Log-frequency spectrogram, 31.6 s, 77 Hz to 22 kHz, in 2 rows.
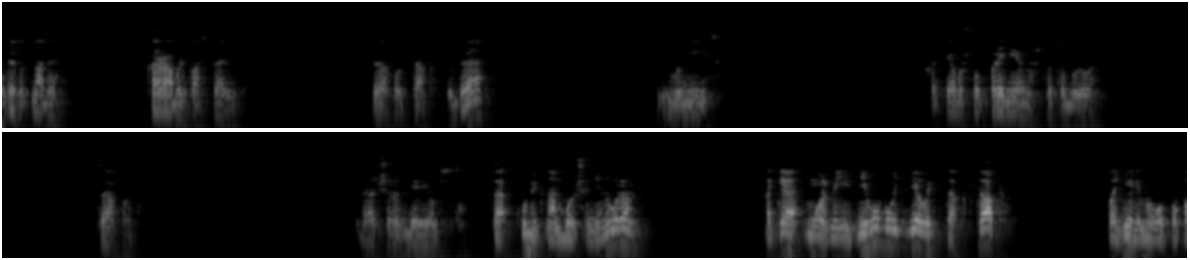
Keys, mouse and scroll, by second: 4.3-7.8 drag, 9.6-19.1 drag, 20.3-21.8 middle drag, 22.3 click, 25.9-26.7 middle drag, 28.7 Tab, 31.2 click.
